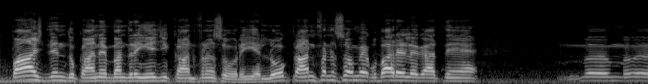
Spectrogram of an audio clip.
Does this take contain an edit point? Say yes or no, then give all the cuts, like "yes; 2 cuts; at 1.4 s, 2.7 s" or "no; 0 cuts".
yes; 1 cut; at 3.7 s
